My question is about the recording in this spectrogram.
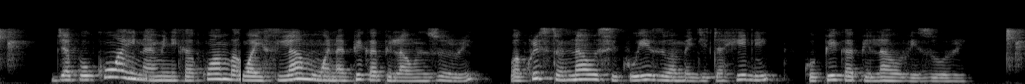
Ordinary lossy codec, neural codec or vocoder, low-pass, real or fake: none; vocoder, 44.1 kHz, 128 mel bands, Pupu-Vocoder; 5.4 kHz; fake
